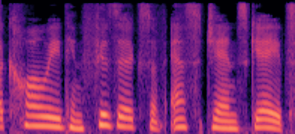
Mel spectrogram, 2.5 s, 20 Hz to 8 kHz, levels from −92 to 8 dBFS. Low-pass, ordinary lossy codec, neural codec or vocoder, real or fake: 7.2 kHz; MP3, 48 kbps; codec, 16 kHz, 0.5 kbps, X-Codec, HuBERT features, trained on balanced general audio; fake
